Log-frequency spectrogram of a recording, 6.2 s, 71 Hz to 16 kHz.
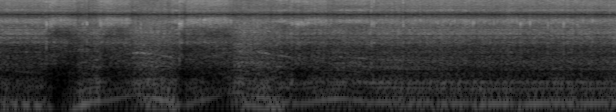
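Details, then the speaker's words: Dual-quad carbureted V8 in a 1914 vehicle build, after the carb's possibly plugged passages were cleaned because it had been puking fuel. A few throttle blips, then an even, steady idle with no stumble, hunting or misfire. Air screws now respond. Normal idle. "Idling alright. See if I can bring this to idle. Started right there. Air screws are affecting it. Not really pouring fuel into it."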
